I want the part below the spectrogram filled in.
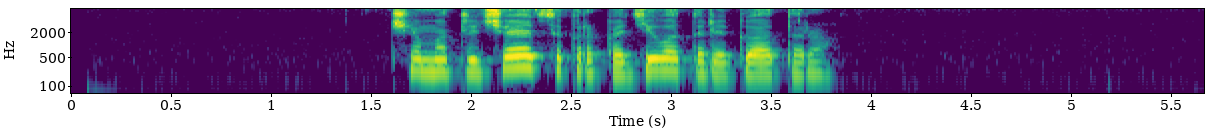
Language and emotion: Russian, neutral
